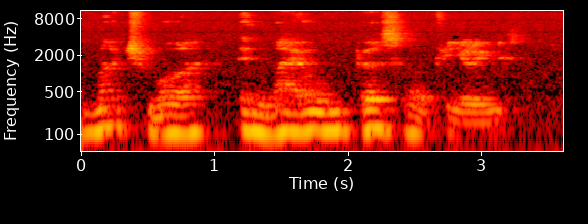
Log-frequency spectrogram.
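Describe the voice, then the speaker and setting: A somewhat breathy voice with a dark, mellow tone. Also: man. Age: 90s. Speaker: Holocaust survivor and artist. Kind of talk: interview answer. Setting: video call. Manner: slow, reflective, emotional.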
